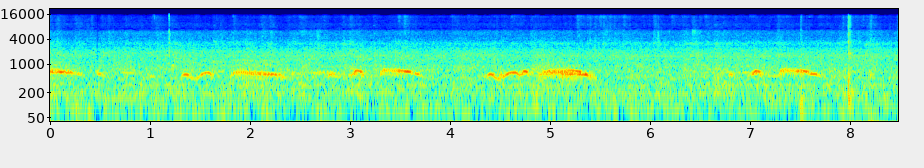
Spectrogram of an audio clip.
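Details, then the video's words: Spotted dove, Malaysian type, aged three months, delivering a run of low mellow coos in uneven phrases, some notes drawn out and wavering, over a soft hissing background with occasional faint clicks. "Cu Gáy Malaysia 3 Tháng Tuổi"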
